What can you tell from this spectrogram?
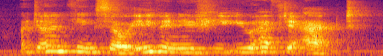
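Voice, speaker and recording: A woman speaks fairly slowly, her pitch varying in an ordinary way. Audible room echo and noticeable background noise surround her voice. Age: 80s+. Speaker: spiritual teacher. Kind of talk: question and answer interview.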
